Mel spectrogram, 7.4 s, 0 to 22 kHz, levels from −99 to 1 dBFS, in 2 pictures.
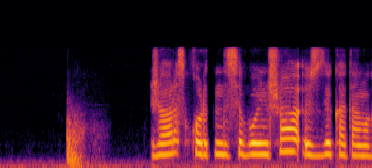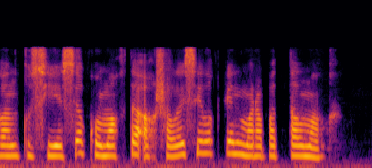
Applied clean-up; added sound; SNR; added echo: neural diffusion model UNIVERSE++.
